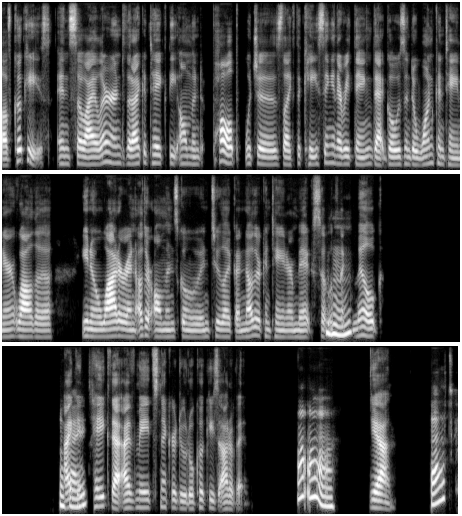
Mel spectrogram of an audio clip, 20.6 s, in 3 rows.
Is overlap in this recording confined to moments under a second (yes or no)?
yes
